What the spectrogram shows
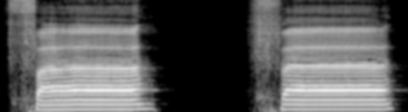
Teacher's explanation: اپنے نیچے کے ہونٹ کو اوپر کے دانتوں پہ لگائیں گے، اوپر کے دانتوں کے نوک پہ لگائیں گے۔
